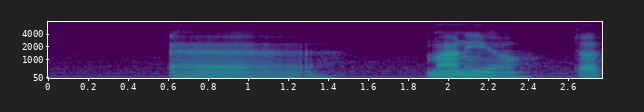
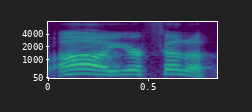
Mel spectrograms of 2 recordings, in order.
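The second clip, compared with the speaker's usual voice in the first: higher, louder formal greeting; mock professional voice; 12 semitones higher, 10 dB louder than usual. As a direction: play a stiff office worker. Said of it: "they go".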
